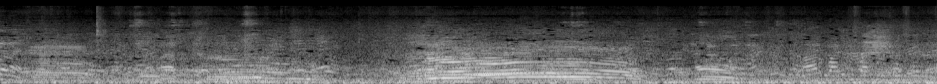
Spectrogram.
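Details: Dairy cow at Aftabganj haat in Dinajpur, 17 June 2025; a loud sustained moo lasting about two seconds stands out midway, with shorter lows, men talking and passing vehicle noise around it.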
